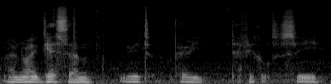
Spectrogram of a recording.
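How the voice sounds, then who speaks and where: In a mid-range, gravelly yet mellow voice, a man talks at normal speed with flat delivery, a little hiss or hum behind him. He's at home on a desk condenser microphone, streaming a building game and giving casual tutorial commentary, chatting, muttering and putting himself down as he goes.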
